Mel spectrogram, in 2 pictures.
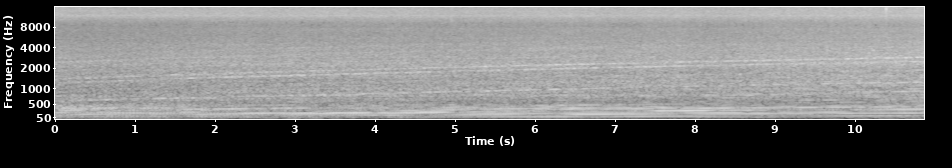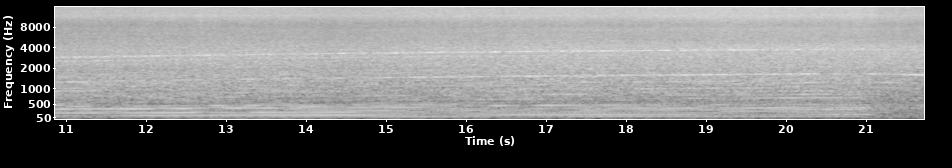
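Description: A 2005 Cadillac CTS-V's LS6 V8 at full throttle in a long, steady dyno pull, the car's speed climbing on the rollers, with a whine rising smoothly in pitch throughout. The engine backs off near the end as the run finishes.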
